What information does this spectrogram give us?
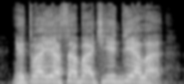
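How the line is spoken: Harsh bark. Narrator (Russian): рявкнул Хейксвилл

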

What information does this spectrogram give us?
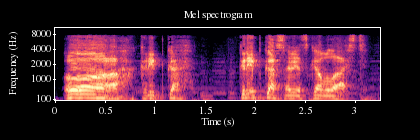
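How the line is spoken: Drunken growl. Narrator (Russian): прорычал Мышлаевский после очередной порции спиртного

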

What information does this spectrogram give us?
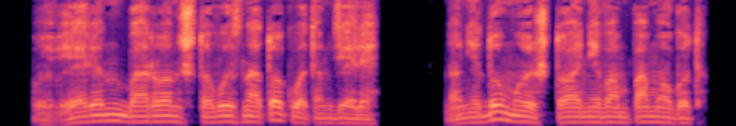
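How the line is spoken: Calm. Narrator (Russian): спокойно ответил мой собеседник

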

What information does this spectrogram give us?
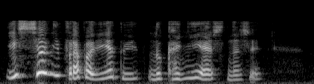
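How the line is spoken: Quiet inward laughter. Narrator (Russian): Засмеялась про себя Делла

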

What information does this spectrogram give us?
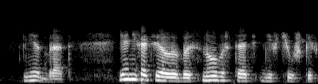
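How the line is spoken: Deep sigh. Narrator (Russian): сказала она, глубоко вздохнув

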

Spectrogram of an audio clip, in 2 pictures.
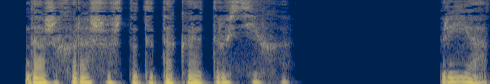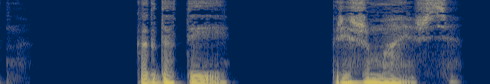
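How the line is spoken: Whisper. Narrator (Russian): прошептал он

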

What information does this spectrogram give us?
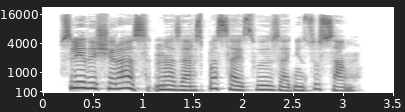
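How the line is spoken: Calm reply. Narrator (Russian): спокойно отвечает безопасник

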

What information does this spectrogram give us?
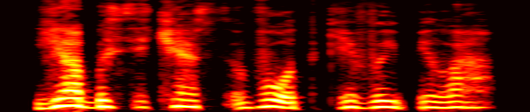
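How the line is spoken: Breathy exhale. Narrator (Russian): выдохнула Ника

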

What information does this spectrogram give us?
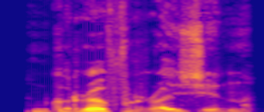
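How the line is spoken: Irritated, through teeth. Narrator (Russian): процедил Державин, сверкнув раздраженным взглядом

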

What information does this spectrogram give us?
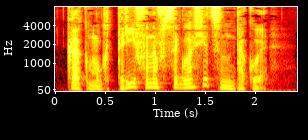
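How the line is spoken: Quiet question. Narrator (Russian): тихо спросила Инга

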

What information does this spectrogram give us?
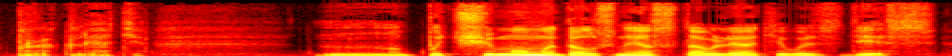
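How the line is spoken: Muttered. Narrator (Russian): пробормотал Сэм

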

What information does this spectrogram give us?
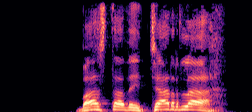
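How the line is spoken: Amused irritated shout. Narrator (Spanish): gritó Frodo, bastante recobrado ahora como para sentirse divertido e irritado a la vez

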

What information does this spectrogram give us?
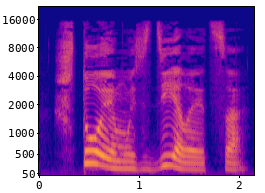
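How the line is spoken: Angry mutter. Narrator (Russian): зло пробурчала Зои

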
